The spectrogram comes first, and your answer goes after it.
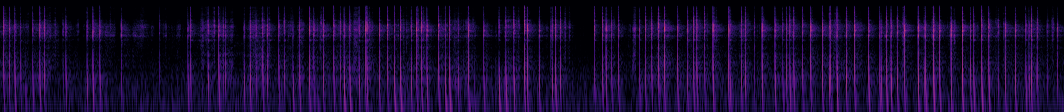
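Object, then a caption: Hollow plastic Christmas ornament ball. A matte gold hollow plastic Christmas bauble, held in both hands, is tapped fast with fingernails. The result is a dense stream of dry, bright clicks with no low end and no ring, broken by a brief pause just before the six-second mark.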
